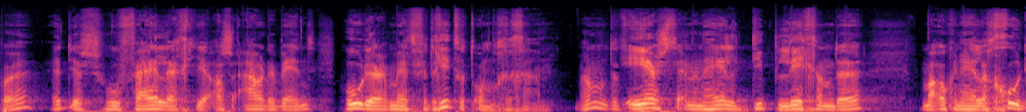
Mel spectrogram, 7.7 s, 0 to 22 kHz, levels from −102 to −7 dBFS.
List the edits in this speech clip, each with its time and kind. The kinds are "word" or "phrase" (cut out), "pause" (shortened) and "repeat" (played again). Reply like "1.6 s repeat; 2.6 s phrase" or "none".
2.5 s pause; 4.7 s phrase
